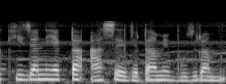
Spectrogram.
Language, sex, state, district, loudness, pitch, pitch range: Bengali, female, Assam, Hailakandi, -16 LUFS, 200 Hz, 190-230 Hz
